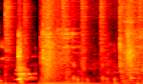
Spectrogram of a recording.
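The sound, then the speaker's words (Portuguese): Dogs bark in a short burst, followed by a longer, louder stretch of rough, tonal barking and yelping that continues with a few more sharp barks near the end. “Deixa eu parar aqui que os cachorros estão me dando as.”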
